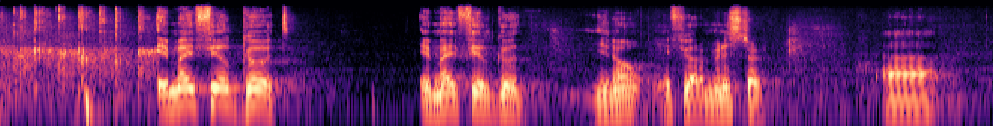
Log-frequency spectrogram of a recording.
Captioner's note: applause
